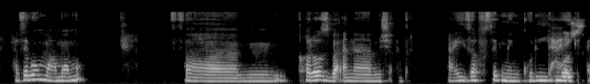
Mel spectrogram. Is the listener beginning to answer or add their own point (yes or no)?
no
